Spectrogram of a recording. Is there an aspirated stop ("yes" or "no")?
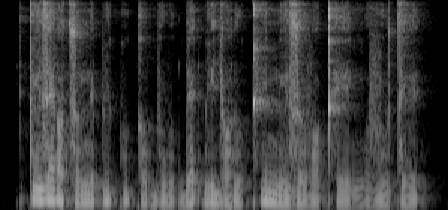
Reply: yes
